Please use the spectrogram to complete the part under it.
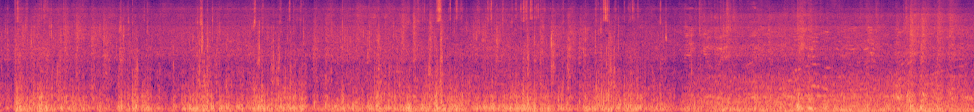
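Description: Local commuter train crossing the Bata railway bridge at Newland Road near Nangi, a steady loud rumble of wheels and carriage noise with wind buffeting throughout, faint clatter rising now and then.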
